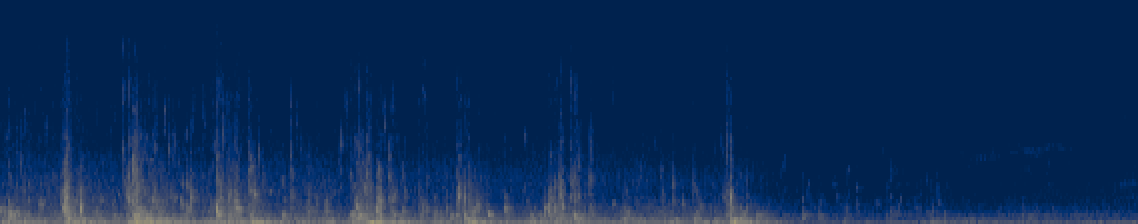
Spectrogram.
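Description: Sea water lapping and splashing against a small boat's hull in irregular surges, falling away to a faint wash about six seconds in.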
